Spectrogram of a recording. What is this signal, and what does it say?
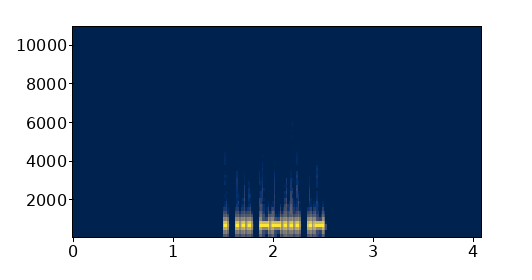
Morse code, heard as a keyed tone, about 40 wpm, 700 Hz. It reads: ES7A
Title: DXCC-100 Call Signs - 4 Characters - Repeated 3x - 40wpm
